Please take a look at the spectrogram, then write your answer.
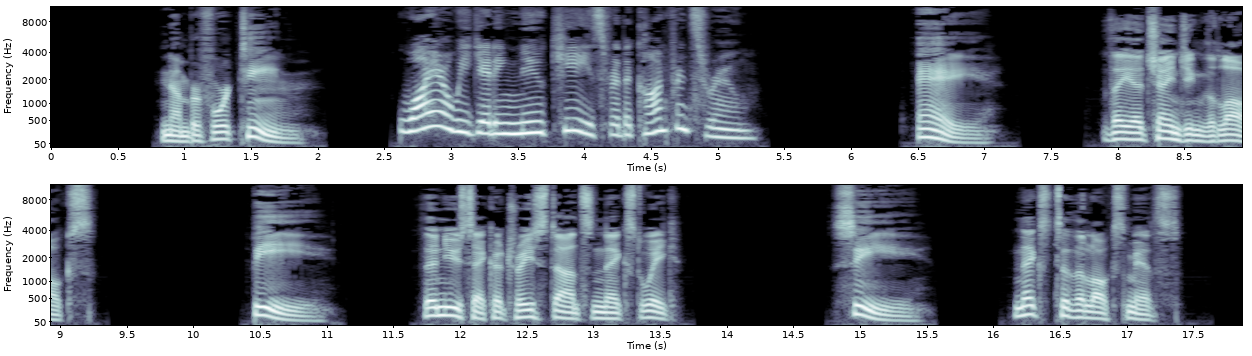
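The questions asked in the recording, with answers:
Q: Why are we getting new keys for the conference room?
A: A: They are changing the locks.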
